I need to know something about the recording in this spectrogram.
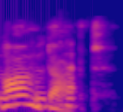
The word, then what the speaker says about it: conduct: others it is to conduct please please be careful conduct conduct conduct yeah yes contact not conduct conduct not a conduct because it is a noun because it is a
